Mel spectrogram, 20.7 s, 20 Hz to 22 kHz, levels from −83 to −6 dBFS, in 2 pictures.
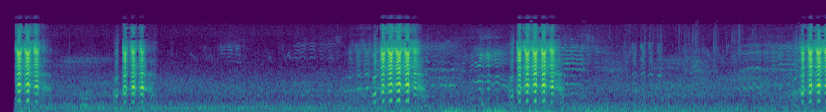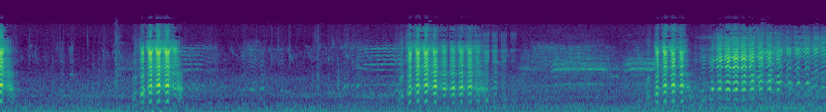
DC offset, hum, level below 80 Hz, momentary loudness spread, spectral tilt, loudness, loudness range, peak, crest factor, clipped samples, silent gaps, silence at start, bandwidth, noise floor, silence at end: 0.3%; none; -52 dBFS; 26 LU; 0 dB/octave; -18 LUFS; 10 LU; -2 dBFS; 24 dB; under 0.1%; none; 0.2 s; 14 kHz; -48 dBFS; 0 s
